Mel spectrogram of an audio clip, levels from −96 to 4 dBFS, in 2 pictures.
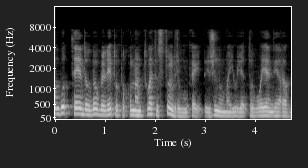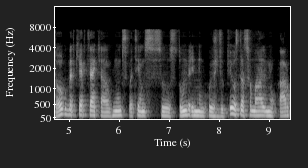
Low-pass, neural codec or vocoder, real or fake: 7.2 kHz; codec, 16 kHz, 1 kbps, FunCodec, trained on LibriTTS, 50 frames a second; fake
